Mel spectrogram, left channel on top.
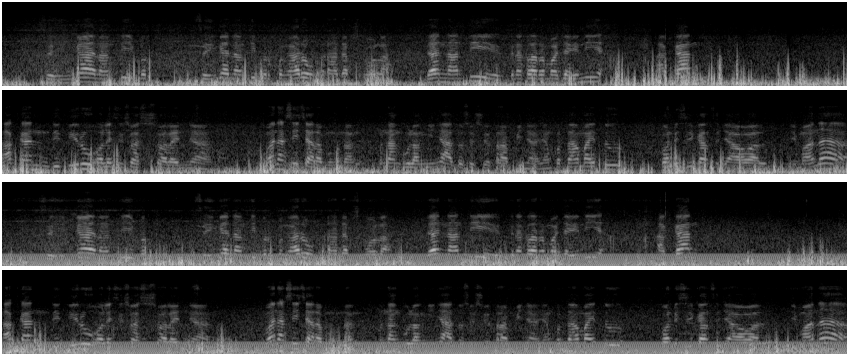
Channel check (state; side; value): noise; right; hum, 2 dB below the sound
